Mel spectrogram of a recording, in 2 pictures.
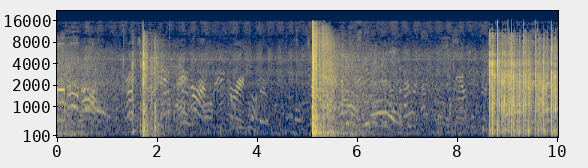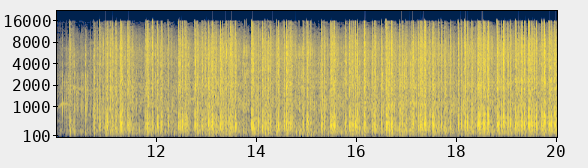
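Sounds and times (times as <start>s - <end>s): fireworks popping bursts: 0.0s - 20.0s
fireworks launch thumps: 1.4s - 2.2s, 5.1s - 5.8s.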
